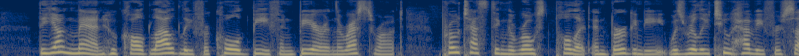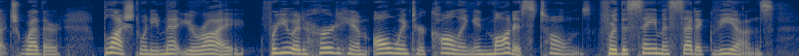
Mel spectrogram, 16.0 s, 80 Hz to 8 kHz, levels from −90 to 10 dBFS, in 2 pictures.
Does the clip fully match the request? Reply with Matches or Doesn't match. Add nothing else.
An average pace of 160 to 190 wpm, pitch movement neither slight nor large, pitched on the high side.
Matches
